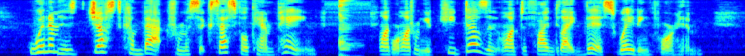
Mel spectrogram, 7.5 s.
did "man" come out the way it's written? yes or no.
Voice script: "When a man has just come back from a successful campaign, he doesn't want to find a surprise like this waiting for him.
no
